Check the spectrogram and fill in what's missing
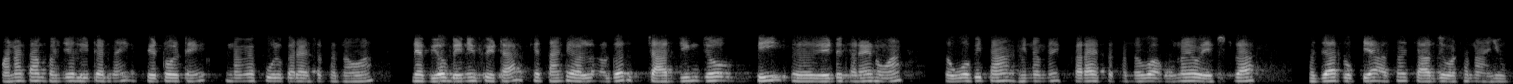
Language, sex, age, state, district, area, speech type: Sindhi, male, 18-30, Gujarat, Junagadh, urban, conversation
